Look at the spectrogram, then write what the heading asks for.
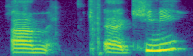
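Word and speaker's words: Cimi: And so like, for example, this card is talking about Kimi is how you pronounce it.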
